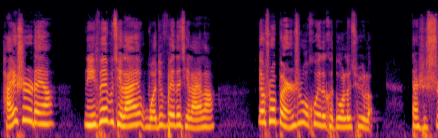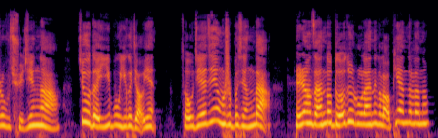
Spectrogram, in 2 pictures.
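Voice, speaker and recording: A woman voicing a cocky, teasing monkey king who talks briskly in a children's storybook. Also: sits high, dry recording, close to an everyday voice.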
